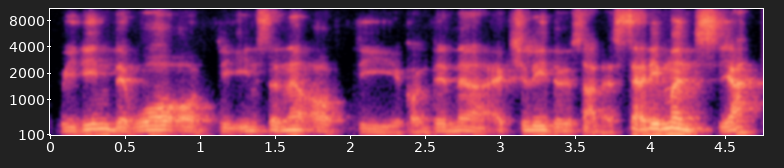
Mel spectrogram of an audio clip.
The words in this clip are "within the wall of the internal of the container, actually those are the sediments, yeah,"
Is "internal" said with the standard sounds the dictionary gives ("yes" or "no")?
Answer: no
